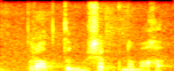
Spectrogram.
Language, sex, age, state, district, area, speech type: Sanskrit, male, 45-60, Tamil Nadu, Chennai, urban, spontaneous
